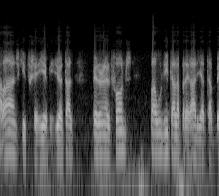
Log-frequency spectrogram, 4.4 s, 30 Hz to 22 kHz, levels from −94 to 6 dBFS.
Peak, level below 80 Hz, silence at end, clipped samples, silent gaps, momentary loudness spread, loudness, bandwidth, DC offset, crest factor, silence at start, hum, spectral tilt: -16 dBFS; -54 dBFS; 0 s; under 0.1%; none; 6 LU; -30 LUFS; 9.6 kHz; under 0.1%; 14 dB; 0 s; none; -6.5 dB/octave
